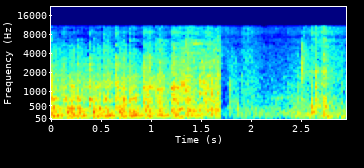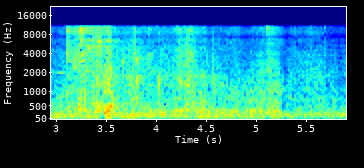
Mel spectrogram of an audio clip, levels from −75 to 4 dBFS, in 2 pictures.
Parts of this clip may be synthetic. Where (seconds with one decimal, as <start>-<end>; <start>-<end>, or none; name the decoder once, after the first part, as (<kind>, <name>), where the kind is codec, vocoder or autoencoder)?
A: 4.7-5.3 (codec, HILCodec)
